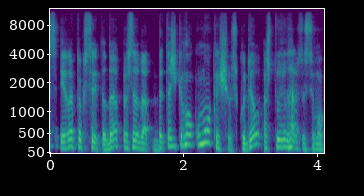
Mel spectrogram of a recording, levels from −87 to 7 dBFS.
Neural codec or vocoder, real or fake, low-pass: codec, 32 kHz, 1.9 kbps, SNAC; fake; 10.8 kHz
